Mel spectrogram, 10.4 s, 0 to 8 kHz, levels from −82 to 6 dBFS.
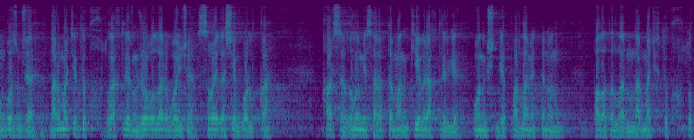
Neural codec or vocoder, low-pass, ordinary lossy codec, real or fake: vocoder, 24 kHz, 100 mel bands, Vocos; 7.2 kHz; none; fake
